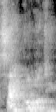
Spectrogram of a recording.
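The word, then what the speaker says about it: psychology: असं म्हणतात का प सायकॉलॉजी नाही सायकॉलॉजी बघा हा पी सायलेंट आहे सायकॉलॉजी सायकोथेरपी तुम्ही असं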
